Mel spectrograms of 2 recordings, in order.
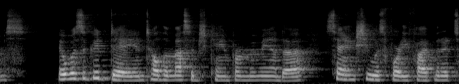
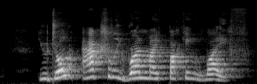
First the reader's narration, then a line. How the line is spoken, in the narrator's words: Jim snarled from where he was packing in the bedroom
